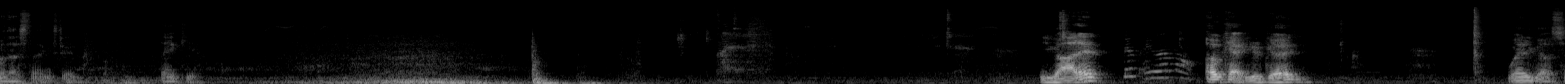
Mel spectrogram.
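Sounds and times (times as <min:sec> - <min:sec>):
low rumbling shuffle: 0:00.0 - 0:06.6
speech: 0:00.1 - 0:02.1, 0:10.4 - 0:11.1, 0:12.0 - 0:13.2, 0:15.1 - 0:15.6
closet door shutting: 0:05.3 - 0:06.2.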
